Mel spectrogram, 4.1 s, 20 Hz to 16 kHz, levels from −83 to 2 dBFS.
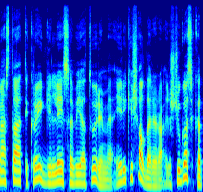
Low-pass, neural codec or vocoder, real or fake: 14.4 kHz; none; real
